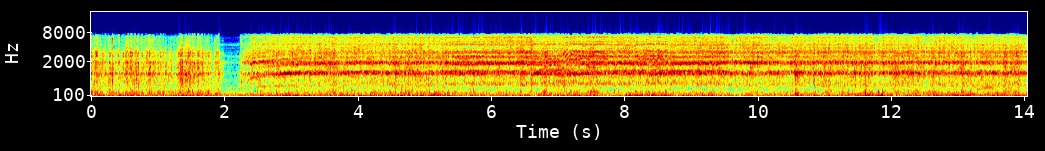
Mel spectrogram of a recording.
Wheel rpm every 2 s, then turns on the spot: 30, 110, 160, 160, 160, 160, 160.
0-2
